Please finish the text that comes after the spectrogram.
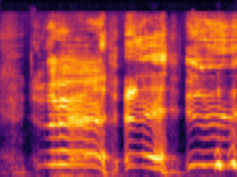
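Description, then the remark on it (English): A man's voice imitates effortful straining grunts, three strained, drawn-out vocal heaves in a row, each rising and falling like someone struggling through a chin-up, fairly loud. “I'd be like, oh, because he is making also a lot of noise. Like a, a, power of grunting going on.”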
